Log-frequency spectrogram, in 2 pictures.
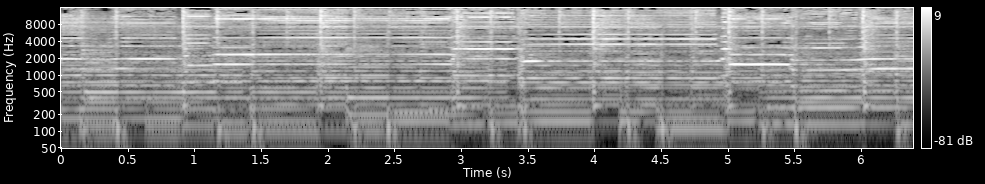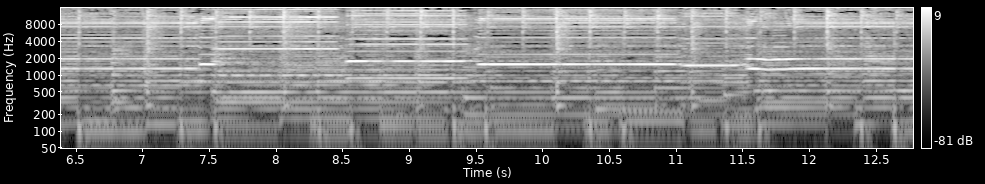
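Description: Harmonica playing a melody of long held notes over a band accompaniment, in an instrumental break between sung verses of a song.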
